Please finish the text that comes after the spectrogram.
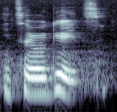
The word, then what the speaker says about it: interrogate: this video versus distress you should stress the third syllable from the end the third level from the end of the word now the first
